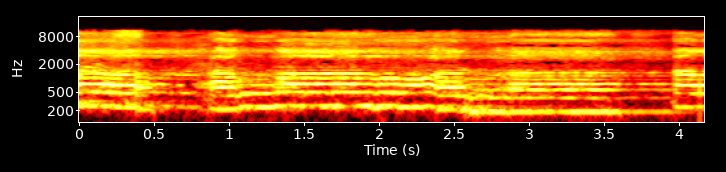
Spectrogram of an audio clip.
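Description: Islamic devotional nasheed (the programme's theme song): a voice chanting in long held, wavering notes, with short breaks about a second in and near the end.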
